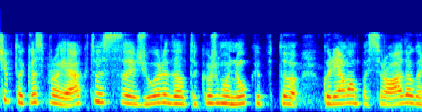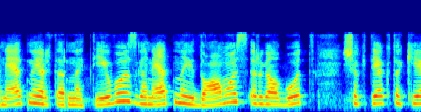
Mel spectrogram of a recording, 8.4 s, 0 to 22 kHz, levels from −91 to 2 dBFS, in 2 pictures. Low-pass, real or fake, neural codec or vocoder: 7.2 kHz; real; none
